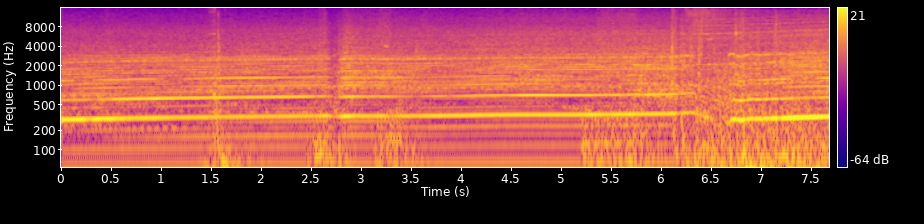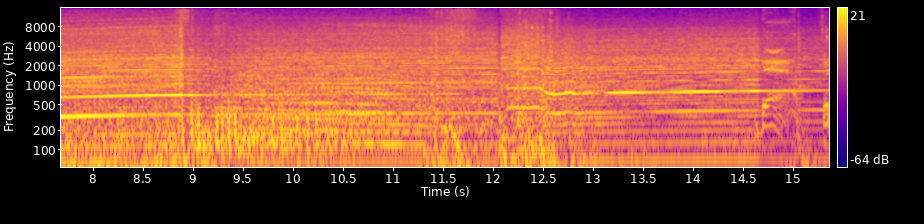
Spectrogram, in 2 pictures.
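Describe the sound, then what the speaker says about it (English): A Ferrari 365 GTB4 racing in The Crew Motorfest, its engine holding a loud, steady drone that rises in pitch through the gears with brief dips at each shift, while a voice talks over it. "365 GTB4 is the perfect vehicle for you to experience Ferrari racing as it felt back in the 70s"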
